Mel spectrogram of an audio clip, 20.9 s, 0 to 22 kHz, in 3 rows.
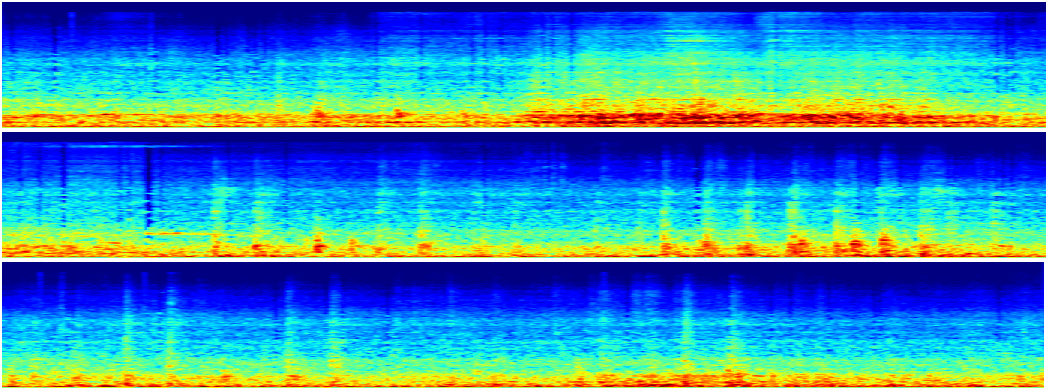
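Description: Hankyu 9000 series electric train running over the station-throat points, heard from inside the leading car. A steady rumble of wheels on rail grows louder a few seconds in, then comes a run of clacks as the wheels cross the rail joints and crossings.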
